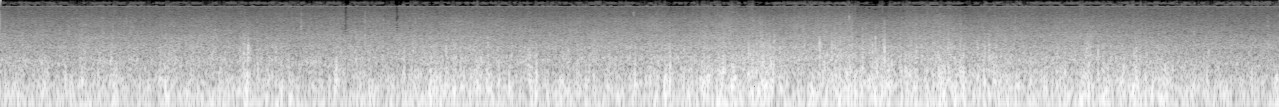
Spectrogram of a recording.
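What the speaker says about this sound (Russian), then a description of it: "Ветер переменился" Strong wind buffets the microphone during a bicycle ride on a mountain pass, a constant low roar, loud and unbroken throughout.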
